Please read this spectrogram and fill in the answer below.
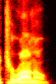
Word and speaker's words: Toronto: So, give the boys a break, but first they got to go to Toronto, which is how they say don't pronounce another T.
